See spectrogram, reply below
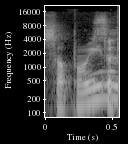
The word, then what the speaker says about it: subpoenas: But basically the story is, Destiny 2 cheat maker Aim Junkies has fired back at Bungie, issuing I can never say this word. Subpoenas. That's the word. – The B is silent.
